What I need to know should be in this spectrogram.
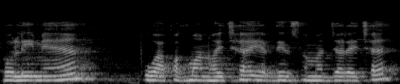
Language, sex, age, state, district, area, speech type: Maithili, female, 45-60, Bihar, Begusarai, rural, spontaneous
